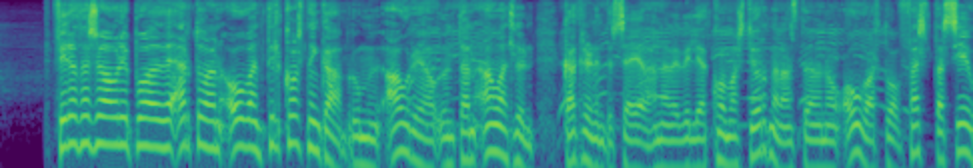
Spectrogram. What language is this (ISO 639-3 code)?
isl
